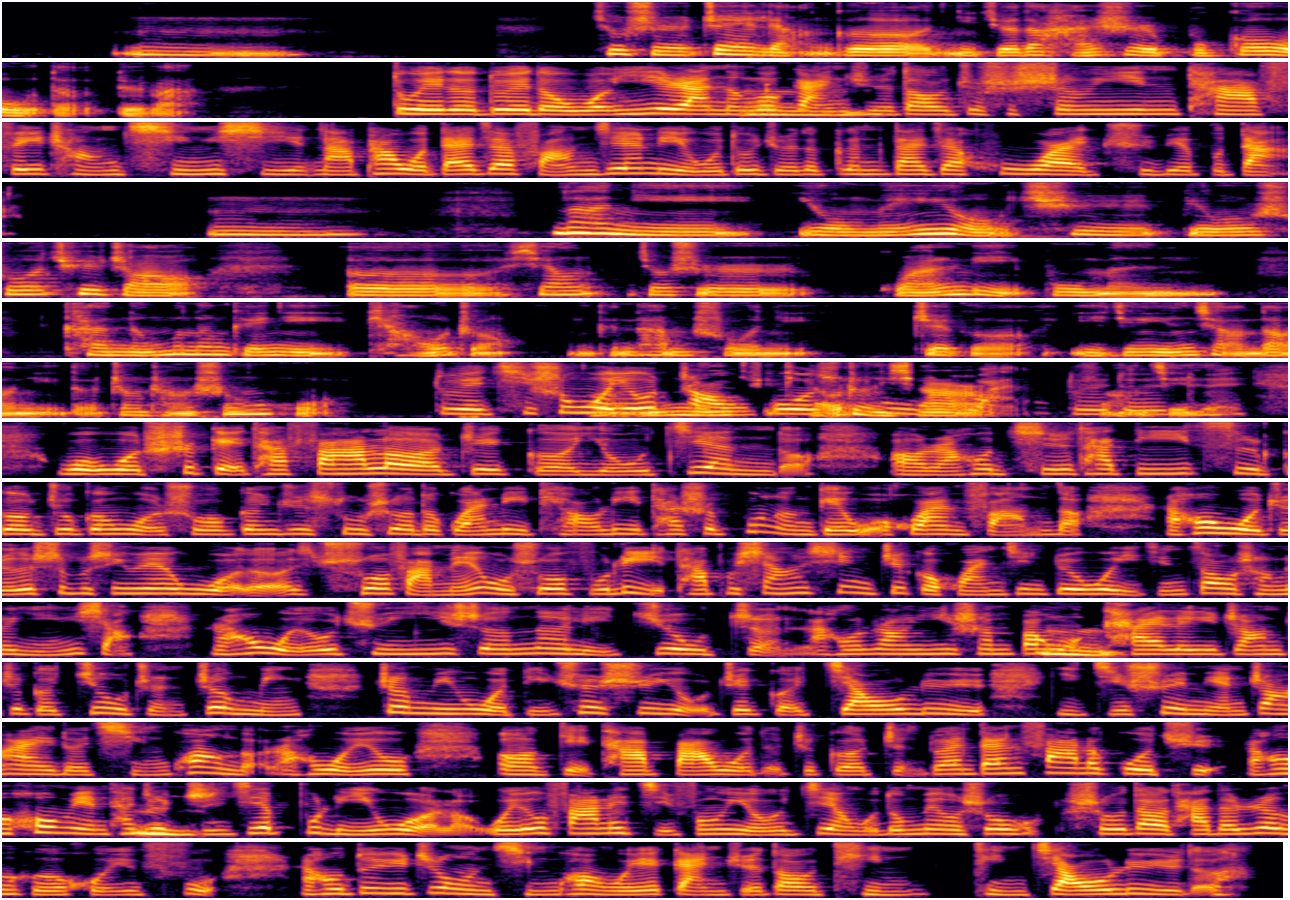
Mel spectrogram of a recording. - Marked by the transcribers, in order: other background noise; sniff; sniff; laughing while speaking: "的"
- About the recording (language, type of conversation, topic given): Chinese, advice, 你在新环境中缺乏安全感并在夜间感到焦虑时，通常会有什么感受？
